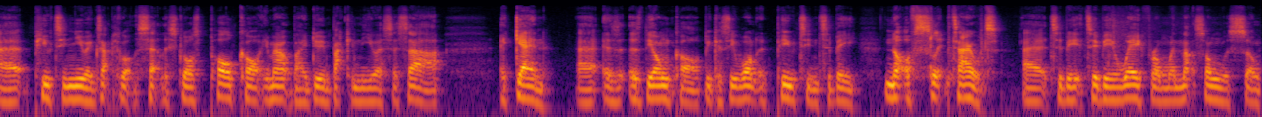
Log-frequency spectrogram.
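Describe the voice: Fairly even intonation marks this man's speech at a fairly low pitch. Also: moderate pace.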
